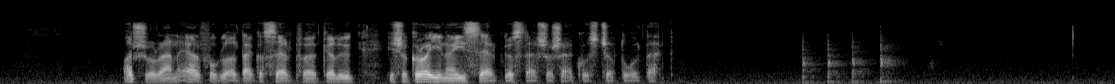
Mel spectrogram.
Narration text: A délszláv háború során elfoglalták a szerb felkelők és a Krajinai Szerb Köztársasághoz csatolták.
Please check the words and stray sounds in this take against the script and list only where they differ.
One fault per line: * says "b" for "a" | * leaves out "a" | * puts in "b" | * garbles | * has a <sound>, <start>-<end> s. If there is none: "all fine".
* leaves out "délszláv háború"
* has a thud, 8.0-9.1 s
